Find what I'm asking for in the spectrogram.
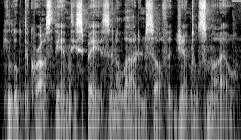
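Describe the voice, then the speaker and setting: A man's voice: moderate pace, pushed and bright. A man reading dramatic scripted narration for a science fiction audio drama. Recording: music under the voice.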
